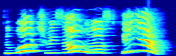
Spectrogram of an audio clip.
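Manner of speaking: very high, loud squeaky helper voice; squeaky giraffe voice. Acted. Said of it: "he squeaked in his high voice".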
